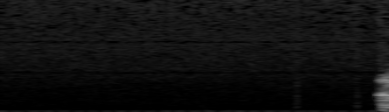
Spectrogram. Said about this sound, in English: Oh, no, the hum? There's a hum? That's my cheap China VFD.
